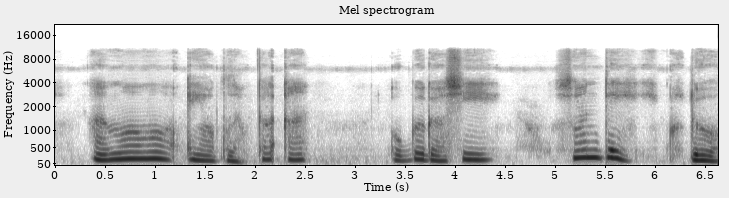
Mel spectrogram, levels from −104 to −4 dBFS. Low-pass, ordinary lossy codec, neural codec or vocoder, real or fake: 10.8 kHz; none; codec, 24 kHz, 0.9 kbps, WavTokenizer, small release; fake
